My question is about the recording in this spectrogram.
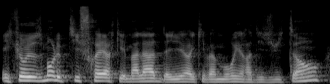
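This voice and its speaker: A Frenchman in his late sixties, formerly a history professor, shares a personal account in an interview, faltering with frequent fillers and restarts. He has a warm, gravelly, mid-range voice, speaks expressively, and moves at a quick pace.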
